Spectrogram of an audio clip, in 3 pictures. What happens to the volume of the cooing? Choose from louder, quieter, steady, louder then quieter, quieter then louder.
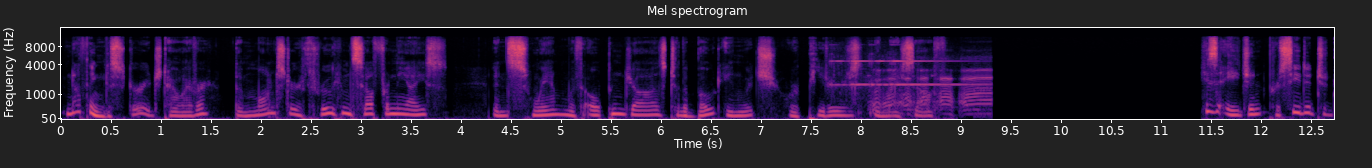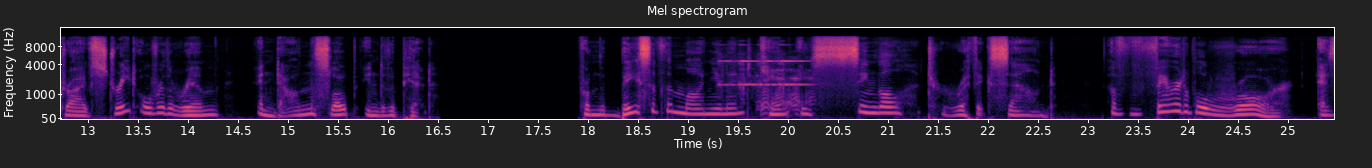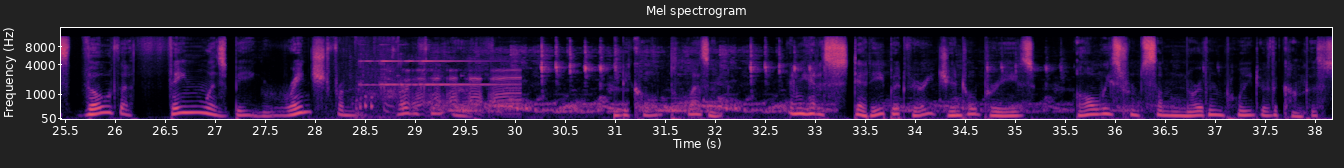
quieter.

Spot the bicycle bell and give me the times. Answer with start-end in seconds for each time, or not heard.
7.7-9.3, 19.2-20.3, 28.4-30.1.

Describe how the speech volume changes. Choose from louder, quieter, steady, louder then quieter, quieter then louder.
steady.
